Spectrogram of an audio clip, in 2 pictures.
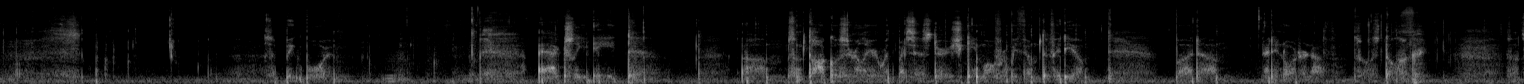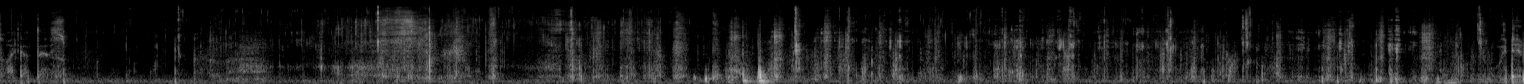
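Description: Close-miked eating of a bacon cheeseburger: bites and wet chewing, with many short mouth clicks and crunches in irregular bursts that grow louder past the middle.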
